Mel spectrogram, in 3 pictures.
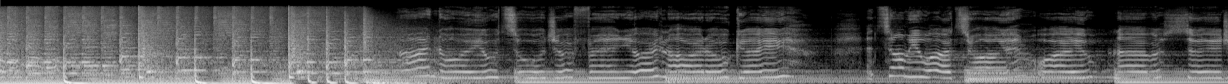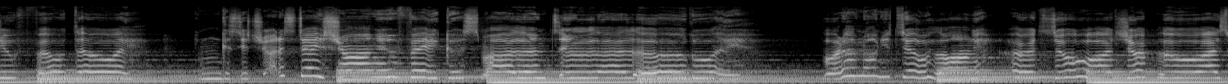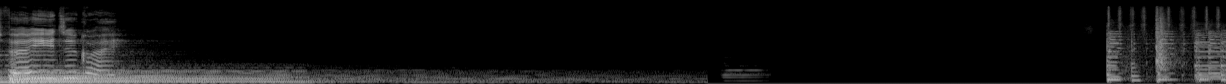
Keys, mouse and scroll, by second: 4.4-5.3 typing, 13.9 ., 14.8 Return, 18.2-19.1 typing, 21.3 Return, 21.4 scroll up 1, 21.7 middle click.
